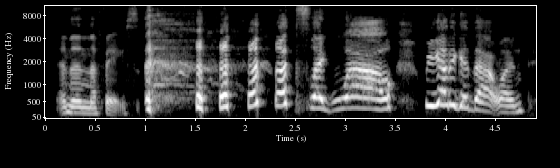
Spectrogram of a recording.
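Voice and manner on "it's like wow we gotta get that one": high, loud delighted reaction; excited retelling. Retold or imitated. Shopper re-enacting the moment they saw the vase, excited. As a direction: re-enact being wowed, voice lifted.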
